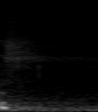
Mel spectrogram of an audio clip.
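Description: A single short sneeze bursts out at the very start, a quick breathy blast that fades fast into quiet, faint background noise with no one talking.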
